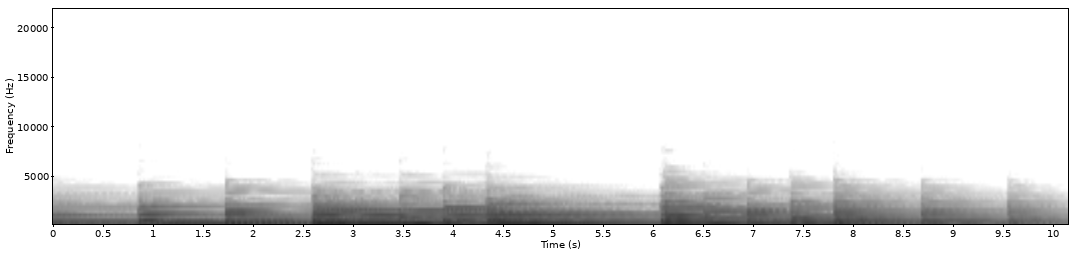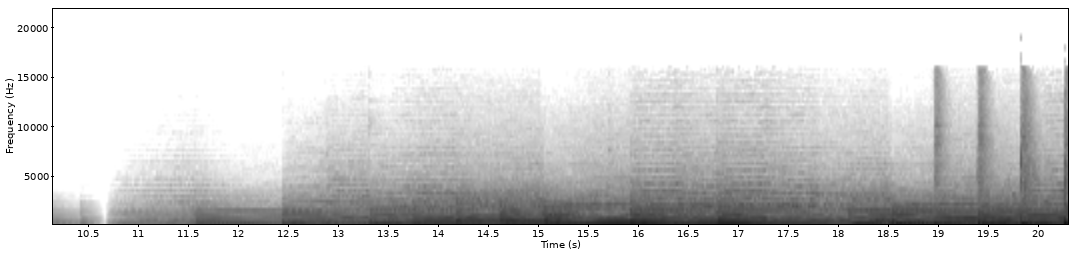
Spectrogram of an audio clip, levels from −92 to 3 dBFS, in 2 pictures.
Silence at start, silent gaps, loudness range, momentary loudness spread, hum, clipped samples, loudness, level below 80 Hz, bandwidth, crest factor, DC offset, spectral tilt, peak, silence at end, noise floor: 0 s; none; 15 LU; 17 LU; none; under 0.1%; -21 LUFS; -34 dBFS; 13.5 kHz; 20 dB; under 0.1%; -7.5 dB/octave; 0 dBFS; 0 s; -52 dBFS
